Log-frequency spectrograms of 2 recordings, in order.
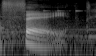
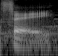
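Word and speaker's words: פ: we moove the dog it still is a pay but it's pronounced as an f and so we tend to call it a fay it's a pay that makes an F sound so we call it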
